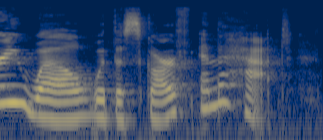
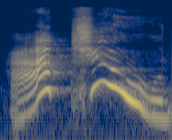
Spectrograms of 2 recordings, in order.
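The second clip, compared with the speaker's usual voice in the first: loud, high storybook "achoo"; gigantic acted sneeze; 9 semitones higher, 5 dB louder than usual. A narrator's reading. Snowman chilled after being rebuilt, gigantic sneeze. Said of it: "The snowman sneezed a gigantic".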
